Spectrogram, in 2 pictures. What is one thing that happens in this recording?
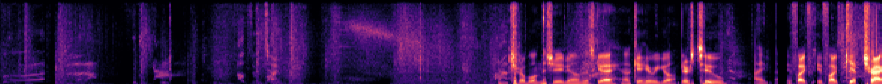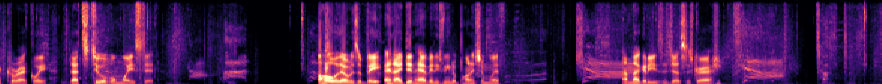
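Swords swish and clash in quick strikes.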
